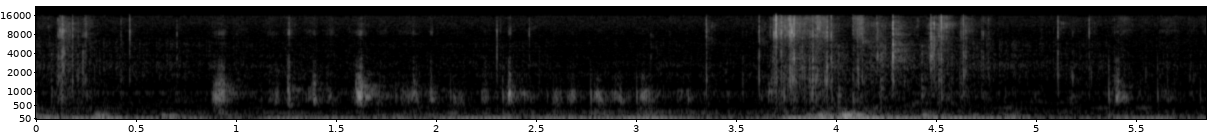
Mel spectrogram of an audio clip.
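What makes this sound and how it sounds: A pointed bamboo stick scratches fine strokes into the black coating of a thin, solid scratch art card from a Mythical Creatures Super Scratch Art Pad, resting flat on a silicone mat. The quiet, dry scratching comes in short, irregular strokes over a low rumble. It builds into a denser, brighter crinkling burst near the four-second mark before easing back.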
